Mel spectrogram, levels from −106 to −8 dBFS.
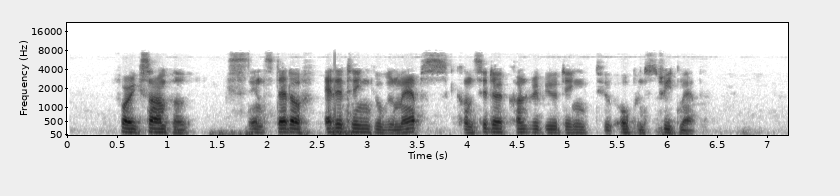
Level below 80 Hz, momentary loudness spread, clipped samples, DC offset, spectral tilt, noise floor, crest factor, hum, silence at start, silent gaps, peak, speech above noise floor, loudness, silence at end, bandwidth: -54 dBFS; 15 LU; under 0.1%; under 0.1%; -5 dB/octave; -71 dBFS; 22 dB; none; 0.55 s; none; -6 dBFS; 44 dB; -28 LUFS; 0.95 s; 7.6 kHz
